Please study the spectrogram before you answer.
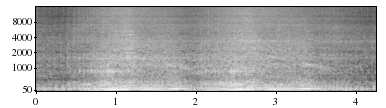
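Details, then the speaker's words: Automatic scooter CVT after pulley bearing replacement and greasing, previously creaking under throttle: engine revved up and down twice, rising and falling smoothly with no creaking or clatter; normal CVT operation after repair. "Nah, sudah halus."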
